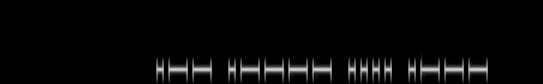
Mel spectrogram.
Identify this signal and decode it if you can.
Morse code, heard as a keyed tone, about 20 wpm, 700 Hz. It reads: W1HJ
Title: Speed Racing - USA 1x2 Call Signs 17wpm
